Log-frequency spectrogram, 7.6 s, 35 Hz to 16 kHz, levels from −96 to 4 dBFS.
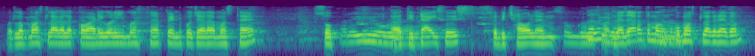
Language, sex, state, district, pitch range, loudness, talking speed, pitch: Hindi, male, Jharkhand, Garhwa, 145-165 Hz, -17 LUFS, 200 wpm, 150 Hz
